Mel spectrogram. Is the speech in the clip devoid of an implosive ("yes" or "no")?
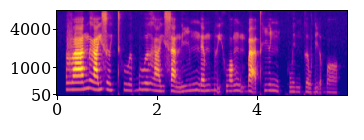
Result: no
